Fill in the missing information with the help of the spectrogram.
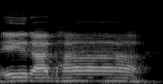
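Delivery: very slow, long drawn-out call, vowel stretched; calling out a name. Shown as a demonstration. Teacher demonstrating calling someone by name, long drawn-out call. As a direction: call Radha across a distance, holding the last vowel. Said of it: "हम लोग ज़ोर से बोलते हैं तो उसमें ज़्यादा समय लगता है".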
